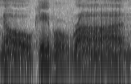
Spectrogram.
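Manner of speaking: little, quiet voice. Speaker acting out the small voice in his head, small voice. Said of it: "a small voice in my head going".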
